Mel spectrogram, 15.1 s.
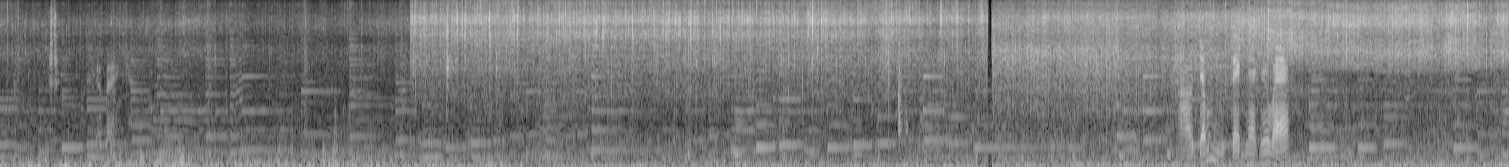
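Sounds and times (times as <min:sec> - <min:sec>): food sizzling in hot oil: 0:03.6 - 0:15.0.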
